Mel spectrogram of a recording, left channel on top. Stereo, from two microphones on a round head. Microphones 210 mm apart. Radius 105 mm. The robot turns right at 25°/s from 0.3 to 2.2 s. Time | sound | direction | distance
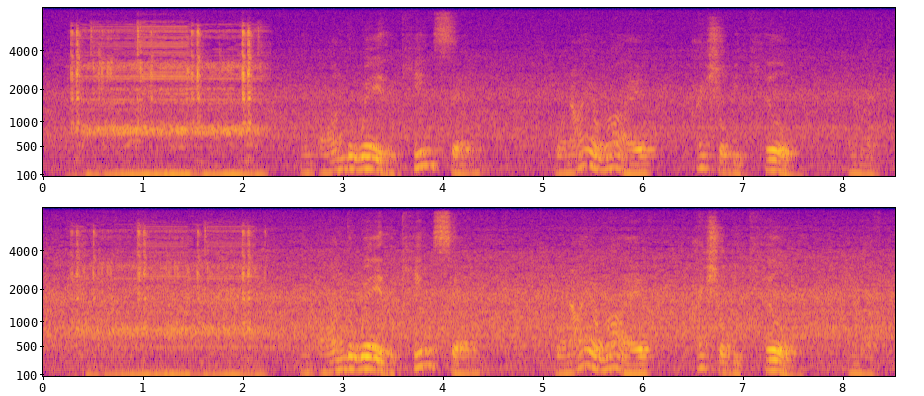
2.6 | a man speaking | 30° right (ahead or behind) | 1.9 m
